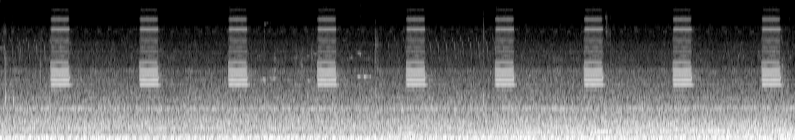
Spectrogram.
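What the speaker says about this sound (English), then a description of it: "Turn the bell on." A locomotive bell in the Derail Valley train simulator rings at a slow, regular pace, about nine evenly spaced metallic strikes over a steady low engine rumble.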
